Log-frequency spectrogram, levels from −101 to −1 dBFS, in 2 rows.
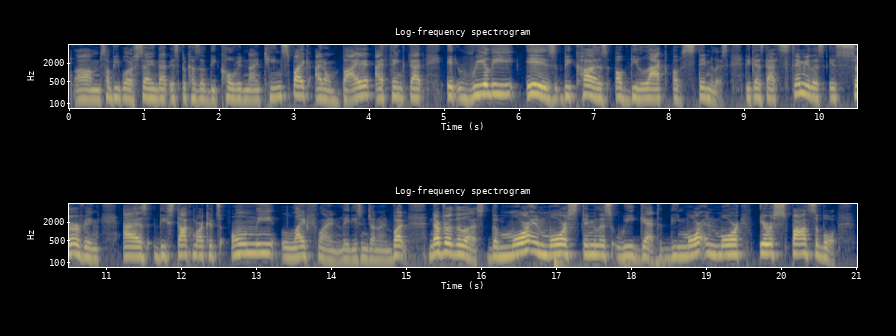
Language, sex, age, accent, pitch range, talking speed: English, male, 30-49, American, 155-195 Hz, 160 wpm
